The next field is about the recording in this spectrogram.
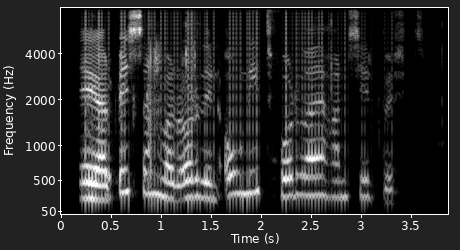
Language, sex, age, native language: Icelandic, female, 13, Icelandic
